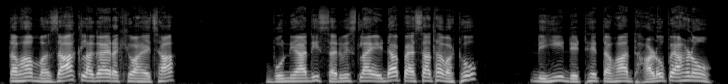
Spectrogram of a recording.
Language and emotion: Sindhi, angry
